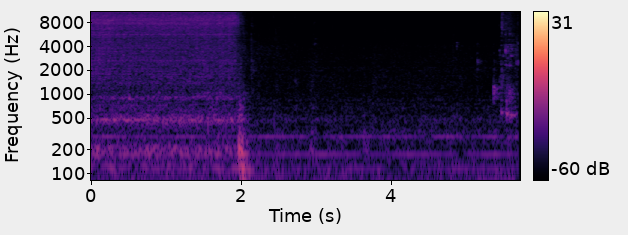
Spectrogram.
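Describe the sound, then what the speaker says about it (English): Water pours steadily from a cup into a cooking pot in a loud, even rush for about two seconds, then stops abruptly with a splash, leaving quiet room tone and a faint clatter near the end. "So now I'm going to put the 4 cups of water in."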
